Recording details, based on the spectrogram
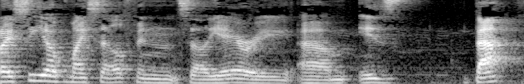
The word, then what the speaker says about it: Salieri: I'd say what resonates for me with Scaliari. When I look at Scaliari and I see... – Salieri. – Salieri.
